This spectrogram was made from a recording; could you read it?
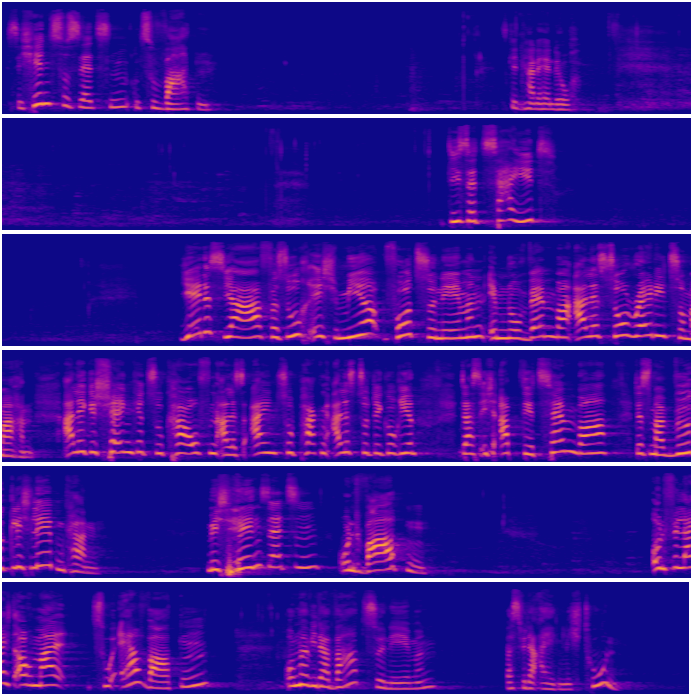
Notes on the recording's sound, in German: Audiomitschnitt der Predigt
